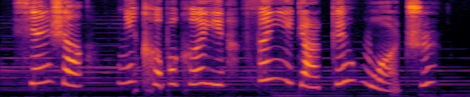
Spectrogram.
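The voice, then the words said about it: Thin, high-pitched little voice. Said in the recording (Chinese): “一个尖细的声音说”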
